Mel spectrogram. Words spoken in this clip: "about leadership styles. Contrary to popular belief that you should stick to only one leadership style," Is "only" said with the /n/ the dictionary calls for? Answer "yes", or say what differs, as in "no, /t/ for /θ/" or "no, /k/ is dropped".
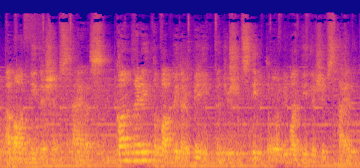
no, /n/ is dropped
